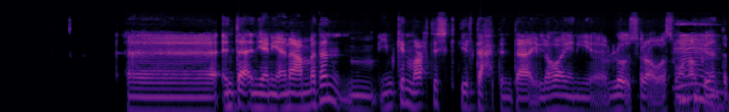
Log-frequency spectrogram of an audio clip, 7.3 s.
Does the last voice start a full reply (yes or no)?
yes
